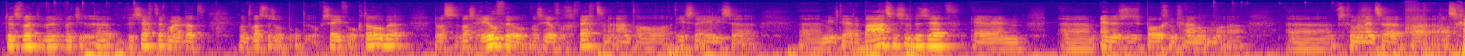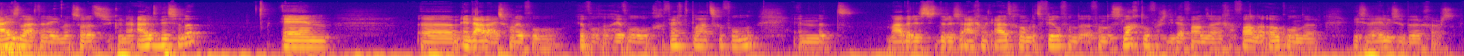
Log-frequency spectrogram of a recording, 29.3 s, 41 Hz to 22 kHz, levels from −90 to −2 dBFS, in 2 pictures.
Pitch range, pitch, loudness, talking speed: 100-130 Hz, 110 Hz, -22 LUFS, 195 wpm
